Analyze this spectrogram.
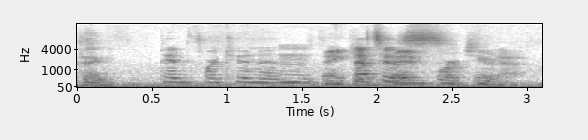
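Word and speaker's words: Bib Fortuna: weird cone head thing bi Fortuna thank you B Fortuna say it loudly so they can hear you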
